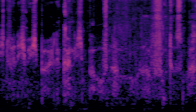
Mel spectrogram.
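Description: A man whispering softly, the words indistinct.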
